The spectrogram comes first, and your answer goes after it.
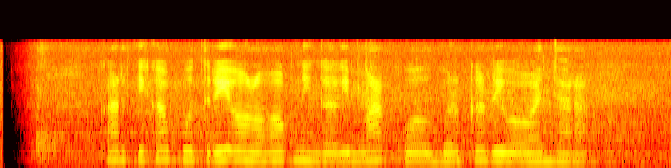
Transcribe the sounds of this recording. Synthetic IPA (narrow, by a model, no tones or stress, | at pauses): kart̪ikaput̪ɾiɔlɔɦɔk̚niŋɡalimarkwɔlbərkɨrdiwawaɲt͡ʃaɾa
